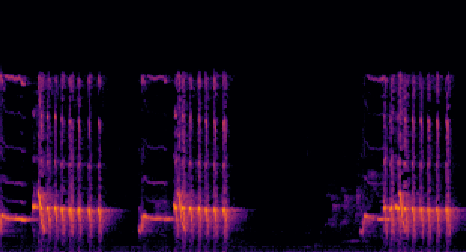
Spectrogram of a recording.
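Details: A female bar-winged prinia, used to lure males into singing, gives three high bursts, each a brief rising whistle then a fast run of sharp, pulsing notes; clean with no other sounds.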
